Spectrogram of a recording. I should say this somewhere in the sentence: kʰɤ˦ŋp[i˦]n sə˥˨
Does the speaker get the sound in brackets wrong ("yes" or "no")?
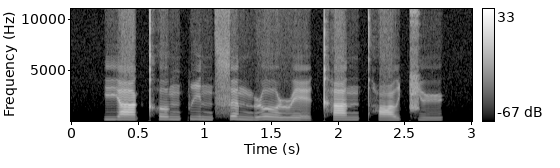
yes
